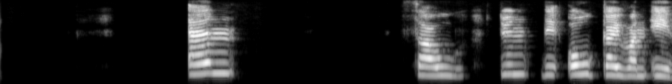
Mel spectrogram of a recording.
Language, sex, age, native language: Icelandic, male, 8, Icelandic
